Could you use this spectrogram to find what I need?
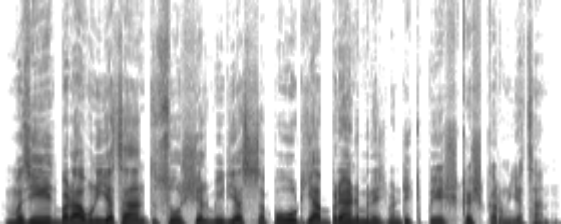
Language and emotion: Kashmiri, neutral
